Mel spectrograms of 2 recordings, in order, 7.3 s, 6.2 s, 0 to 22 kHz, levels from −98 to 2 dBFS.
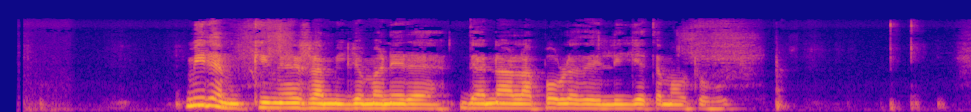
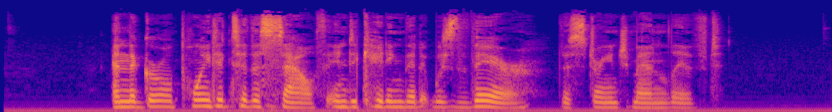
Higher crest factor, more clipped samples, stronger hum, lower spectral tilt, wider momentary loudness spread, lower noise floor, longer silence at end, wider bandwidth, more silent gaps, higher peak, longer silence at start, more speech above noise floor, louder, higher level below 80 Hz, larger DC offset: second, 16 dB vs 24 dB; neither; second, none vs 60 Hz at -50 dBFS; first, -6.5 dB/octave vs -2 dB/octave; second, 13 LU vs 16 LU; first, -64 dBFS vs -52 dBFS; second, 0.6 s vs 0.85 s; second, 11 kHz vs 15.5 kHz; neither; about the same, -2 dBFS vs -4 dBFS; first, 1.3 s vs 0.85 s; first, 48 dB vs 26 dB; first, -17 LUFS vs -25 LUFS; second, -62 dBFS vs -50 dBFS; neither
